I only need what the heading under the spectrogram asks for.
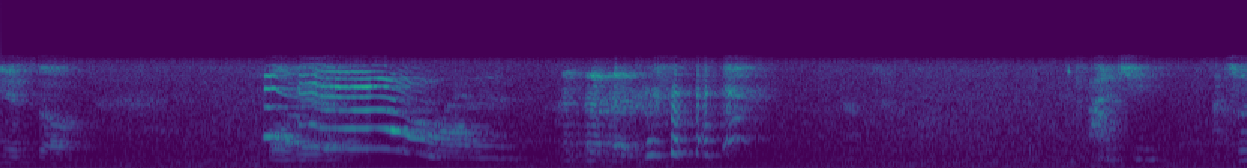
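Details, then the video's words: Siberian Husky vocalizing in conversation with its owner: one long, drawn-out, tonal howl that slides downward over about a second, followed by the owner's chattering Czech speech and a later short vocal burst. "siberian husky says... :D"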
